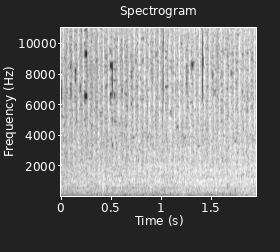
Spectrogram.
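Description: A 265 tractor engine runs steadily with a loud, continuous mechanical rumble and clatter for the whole two seconds. There is no talk.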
